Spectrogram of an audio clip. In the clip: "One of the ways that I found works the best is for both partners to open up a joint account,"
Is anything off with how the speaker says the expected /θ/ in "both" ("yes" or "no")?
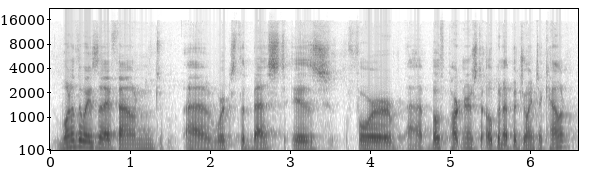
no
